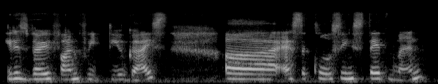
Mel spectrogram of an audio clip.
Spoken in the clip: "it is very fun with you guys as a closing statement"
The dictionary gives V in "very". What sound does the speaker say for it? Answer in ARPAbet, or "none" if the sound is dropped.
V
